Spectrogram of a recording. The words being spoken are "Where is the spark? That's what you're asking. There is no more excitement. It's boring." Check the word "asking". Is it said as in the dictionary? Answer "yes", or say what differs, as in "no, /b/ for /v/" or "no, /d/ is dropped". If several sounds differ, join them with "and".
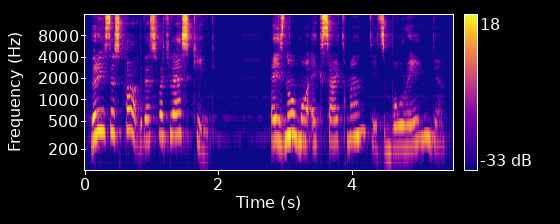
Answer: yes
